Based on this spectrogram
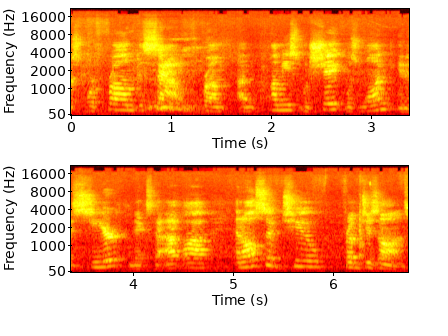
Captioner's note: Arabic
